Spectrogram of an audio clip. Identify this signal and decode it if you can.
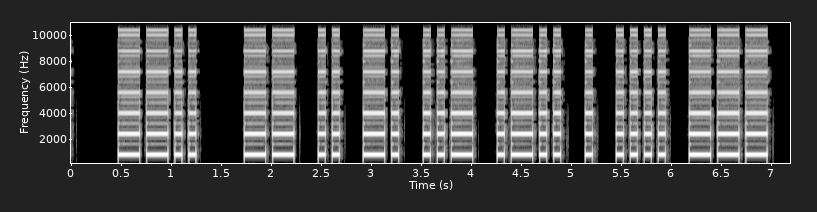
Morse code, heard as a keyed tone, about 17 wpm, 800 Hz. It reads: Z MINULEHO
